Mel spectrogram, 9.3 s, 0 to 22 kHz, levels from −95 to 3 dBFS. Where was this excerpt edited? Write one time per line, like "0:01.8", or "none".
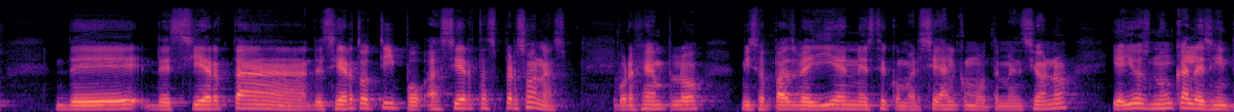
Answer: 0:04.6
